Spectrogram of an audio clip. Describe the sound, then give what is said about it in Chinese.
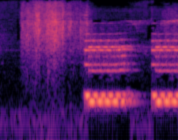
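A telephone rings twice in quick bursts, a loud, steady electronic trill with bright overtones, following a moment of soft rustling noise. “哦，我去接电话。”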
